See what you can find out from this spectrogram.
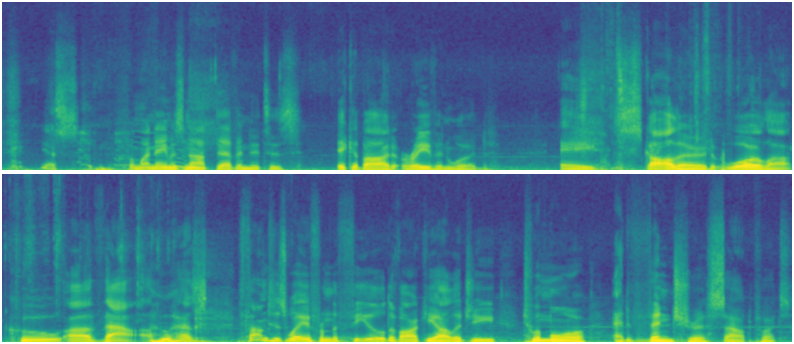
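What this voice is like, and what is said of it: Character voice with put-on accent. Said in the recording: “it's that accent you got going”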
